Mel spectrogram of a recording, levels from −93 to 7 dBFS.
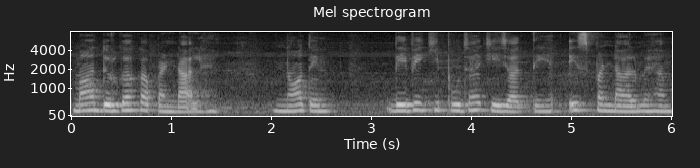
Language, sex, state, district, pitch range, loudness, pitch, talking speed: Hindi, female, Uttar Pradesh, Budaun, 190-220 Hz, -26 LUFS, 200 Hz, 180 wpm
